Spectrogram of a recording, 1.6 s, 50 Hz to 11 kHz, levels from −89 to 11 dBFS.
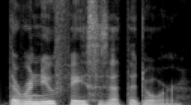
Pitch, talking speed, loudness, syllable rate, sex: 170 Hz, 265 wpm, -16 LUFS, 7.2 syllables/s, female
